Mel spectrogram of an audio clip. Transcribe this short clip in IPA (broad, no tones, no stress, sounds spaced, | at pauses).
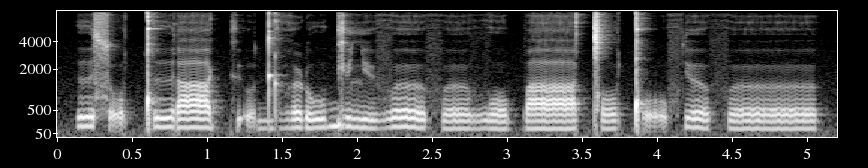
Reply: ɨ s o̰ ǃ ɨ ɾ aː kʲ o̰ d ɖʱ ɵ ɽ u ɡʲ ʉ lʲ ʉ v ɵː f ɵː v o p aː ǀ o ǃ o̰ f ɾʲ ɵː f ɵː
